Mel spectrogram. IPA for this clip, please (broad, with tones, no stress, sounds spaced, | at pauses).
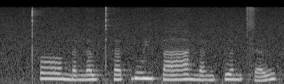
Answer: t̪ʰ ɔː˧ n̪ ɐ˨ ŋ ɐ˨ w kʰ ɐ˨˥ k̚ uː˧ j p aː˨˧ ŋ ɐ˨ ŋ kʷ ɐ˧ n t͡s ɐ˨˥ w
